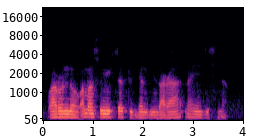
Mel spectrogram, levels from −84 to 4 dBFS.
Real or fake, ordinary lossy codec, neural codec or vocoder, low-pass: fake; AAC, 48 kbps; codec, 16 kHz, 2 kbps, X-Codec, WavLM features, trained on Multilingual LibriSpeech; 7.2 kHz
